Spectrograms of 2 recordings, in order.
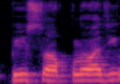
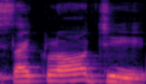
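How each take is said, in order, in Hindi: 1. इस शब्द की शुरुआत बोले जाने वाले p से होती है। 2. इस शब्द की शुरुआत s की आवाज़ से होती है। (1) "पी सोक्लॉजी नहीं पढ़ा जाएगा" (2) "पी साइलेंट होता है"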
